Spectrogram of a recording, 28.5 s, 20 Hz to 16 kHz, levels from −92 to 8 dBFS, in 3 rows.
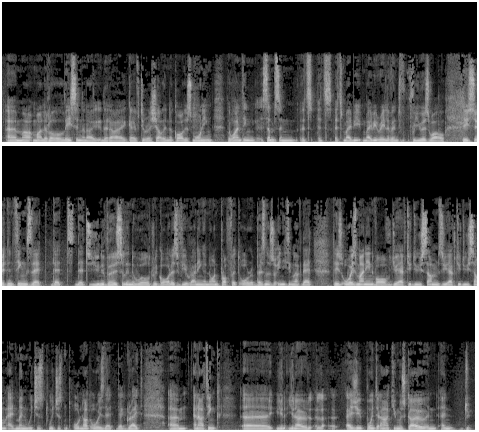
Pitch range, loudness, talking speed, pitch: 115-125 Hz, -20 LUFS, 210 wpm, 120 Hz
